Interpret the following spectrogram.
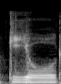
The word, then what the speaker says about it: Gyorg: body of evil goog or gorg as some people also pronounce it but I pronounce it guog I always have done and we on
